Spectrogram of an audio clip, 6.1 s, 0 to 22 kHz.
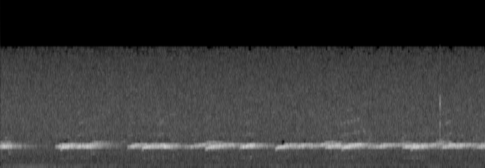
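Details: A spring peeper chorus at a vernal pool in Sudbury, Massachusetts, on 11 April 2019: many high, rising peeps overlap into a steady shrill ring.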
